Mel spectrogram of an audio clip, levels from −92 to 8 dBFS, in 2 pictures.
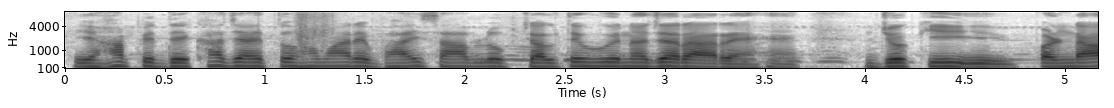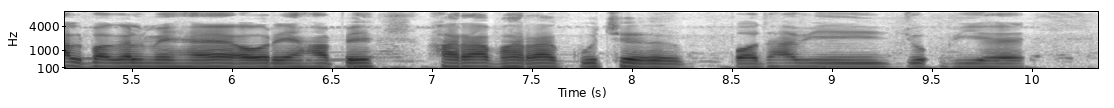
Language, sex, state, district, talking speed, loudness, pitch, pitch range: Hindi, male, Chhattisgarh, Balrampur, 185 wpm, -19 LUFS, 145 Hz, 135-155 Hz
